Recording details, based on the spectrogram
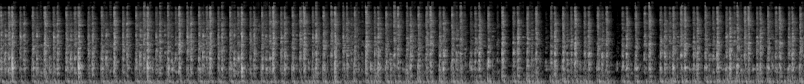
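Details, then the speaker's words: Sports Coach RV with a 454 big-block V8 that sat 12 years: an uneven, stumbling, lopey idle. It is suspected the fuel pump is pushing fuel past the carb needle and seat, flooding it. "It's coming back here, but there it goes. >> It sounds like it's got cam."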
